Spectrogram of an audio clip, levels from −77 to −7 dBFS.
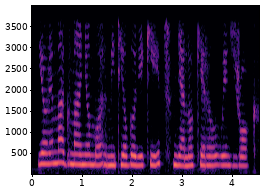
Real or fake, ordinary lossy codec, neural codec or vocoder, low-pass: fake; Opus, 16 kbps; codec, 16 kHz, 0.5 kbps, X-Codec, WavLM features, trained on Multilingual LibriSpeech; 3.6 kHz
